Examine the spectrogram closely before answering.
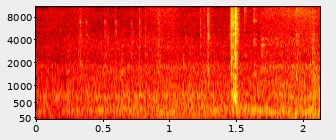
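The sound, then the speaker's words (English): A car being parked after a drive through traffic: a steady low engine and road rumble runs throughout, with a brief faint click near the middle. “I'm just out here fighting traffic. All right, so I just parked here”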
